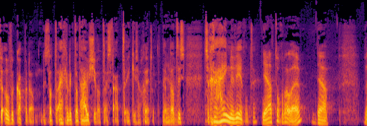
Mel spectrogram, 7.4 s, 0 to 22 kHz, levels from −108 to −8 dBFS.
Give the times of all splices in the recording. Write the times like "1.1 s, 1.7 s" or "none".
3.3 s

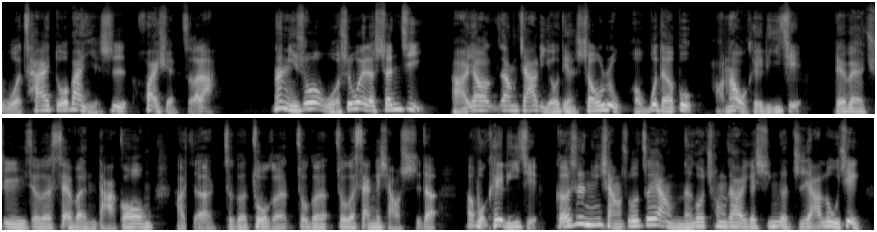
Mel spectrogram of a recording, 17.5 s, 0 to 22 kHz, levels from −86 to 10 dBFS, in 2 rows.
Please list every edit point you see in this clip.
10.6 s, 14.2 s

